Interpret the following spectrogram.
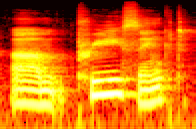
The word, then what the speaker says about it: precinct: is reduced then lastly we can also have the stress on the first syllable in these types of Words which we have in the word Precinct the pre-estressed it has letter e has a clear e vowel there's our tense vowel and then pre-synced the synced is the same we're missing that um sound here so it's not stinked but synced pre-synced but we still have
